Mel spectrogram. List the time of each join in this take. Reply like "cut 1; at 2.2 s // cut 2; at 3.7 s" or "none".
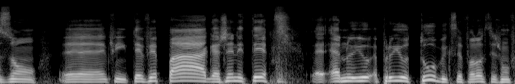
cut 1; at 3.0 s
